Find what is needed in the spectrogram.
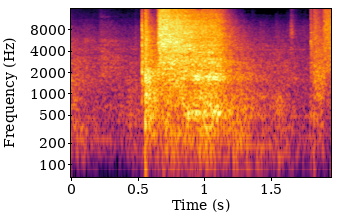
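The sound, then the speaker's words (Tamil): A gun fired against a cow's head before halal slaughter, a sharp loud crack that trails into a brief hiss, with another burst of noise starting near the end. “மெதுவான குரலில் ஓதிய இறைச்சி வெட்டுபவர் அந்த மாட்டின் தலையில் ஒரு துப்பாக்கியை வைத்து சுடுகின்றார்.”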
